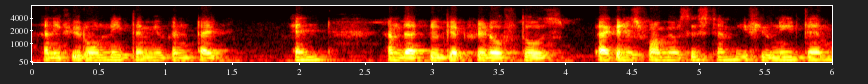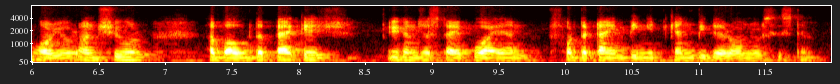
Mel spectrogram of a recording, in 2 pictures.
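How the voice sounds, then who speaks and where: Hesitant man with a dull, hissy mic. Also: mid-range voice. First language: not English. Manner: hesitant, many fillers and restarts, reads prompts aloud. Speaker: tutorial host. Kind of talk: screen-recorded tutorial walkthrough. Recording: dull lo-fi sound with faint hiss.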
